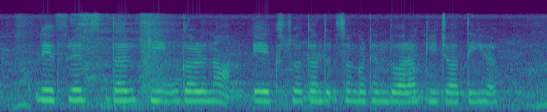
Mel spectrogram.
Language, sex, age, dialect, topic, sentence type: Hindi, female, 18-24, Kanauji Braj Bhasha, banking, statement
